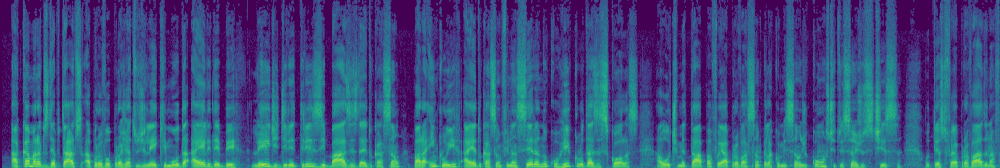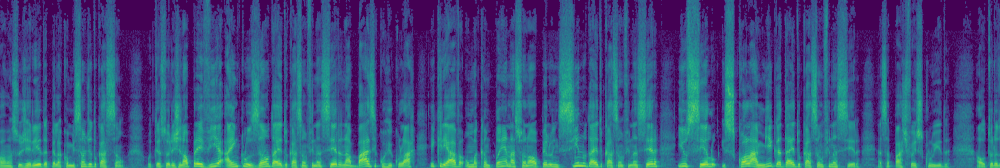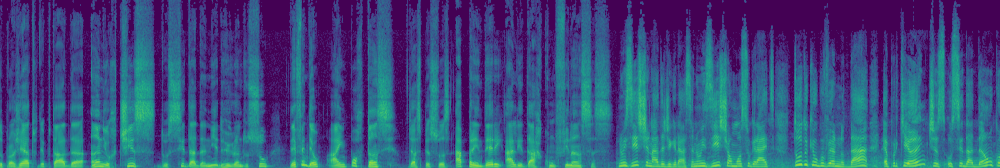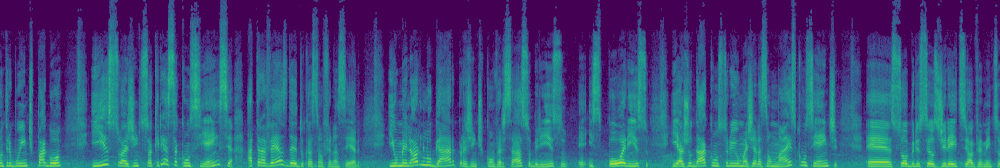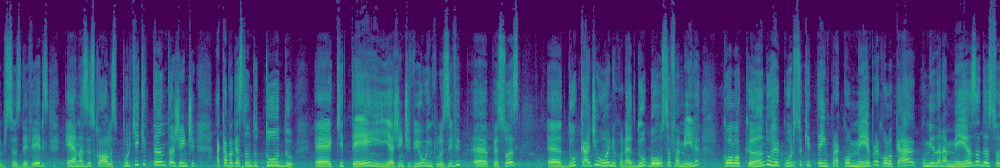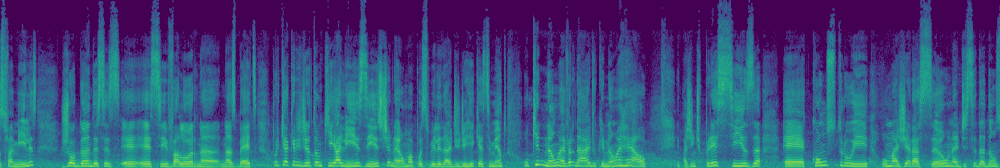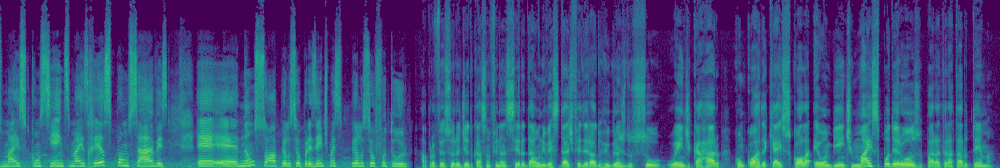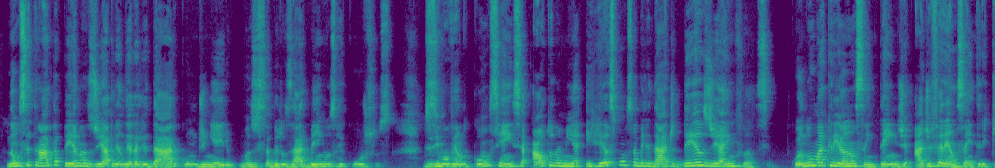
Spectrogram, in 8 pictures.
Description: A CÂMARA APROVOU UM PROJETO QUE INCLUI A EDUCAÇÃO FINANCEIRA NO CURRÍCULO DAS ESCOLAS. ESPECIALISTAS DESTACAM A IMPORTÂNCIA DE, DESDE CEDO, AS CRIANÇAS APRENDEREM A LIDAR COM FINANÇAS. A REPORTAGEM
